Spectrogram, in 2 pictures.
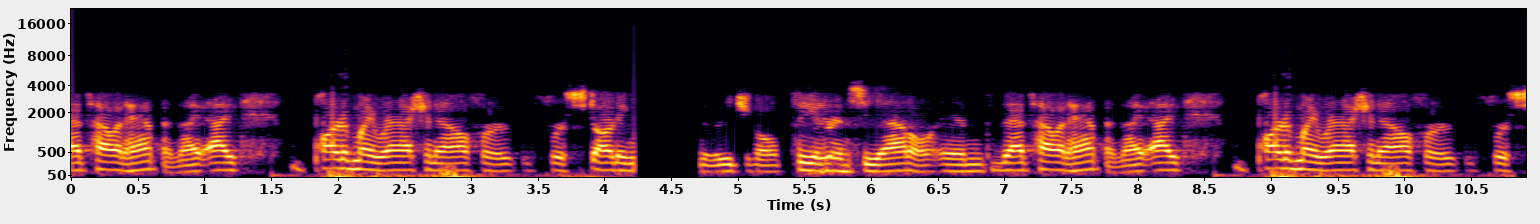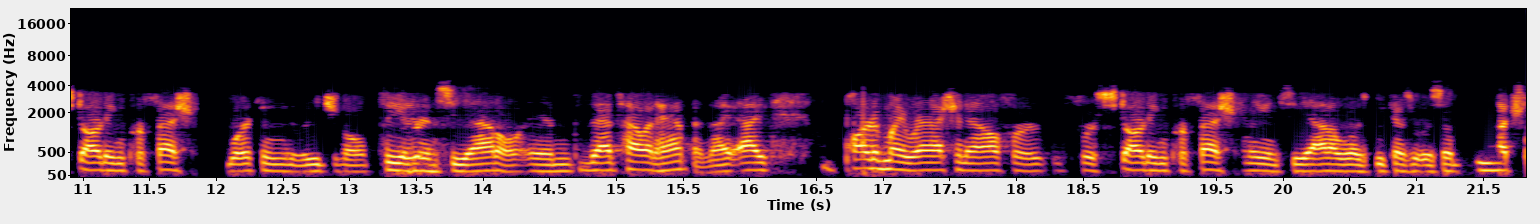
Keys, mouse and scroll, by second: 1.7 s, 2.1-4.1 drag, 4.1 space, 4.5 click, 4.6 space, 7.7 ctrl+s, 9.1 click, 9.8 click, 11.1 click, 11.7 space, 11.9 click, 12.0 space, 15.9 ctrl+s.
